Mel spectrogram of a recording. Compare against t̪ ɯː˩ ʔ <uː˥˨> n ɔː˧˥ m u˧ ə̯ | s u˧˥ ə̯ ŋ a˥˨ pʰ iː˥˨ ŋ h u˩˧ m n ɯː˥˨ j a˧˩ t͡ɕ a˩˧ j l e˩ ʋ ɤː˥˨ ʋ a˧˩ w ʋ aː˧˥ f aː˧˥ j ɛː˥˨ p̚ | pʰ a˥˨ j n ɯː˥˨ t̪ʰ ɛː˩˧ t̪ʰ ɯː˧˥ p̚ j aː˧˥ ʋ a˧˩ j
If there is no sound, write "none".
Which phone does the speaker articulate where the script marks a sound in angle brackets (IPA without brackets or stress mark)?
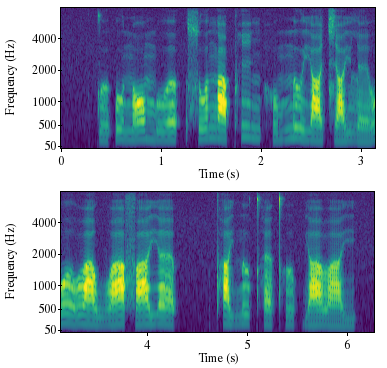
uː˥˨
